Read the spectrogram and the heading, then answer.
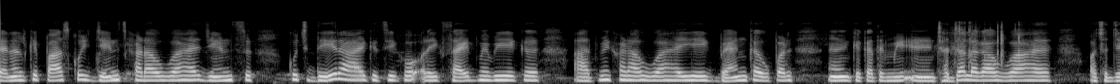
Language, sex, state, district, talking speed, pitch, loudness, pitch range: Hindi, female, Chhattisgarh, Balrampur, 195 wpm, 190 Hz, -15 LUFS, 180-200 Hz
